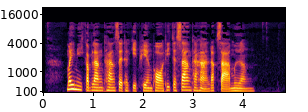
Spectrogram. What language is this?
Thai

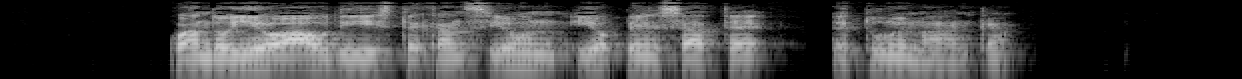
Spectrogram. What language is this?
Interlingua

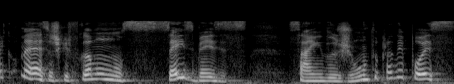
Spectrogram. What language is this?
Portuguese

